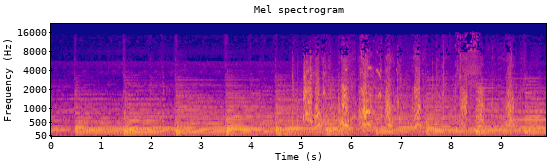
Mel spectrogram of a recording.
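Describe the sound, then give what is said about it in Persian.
A stray dog barks repeatedly and loudly, the sharp barks clustering in a rapid volley during the second half over a steady, humming background. “نزدیکشون نشو، نباید به سگی که واق واق میکنه نزدیک بشی.”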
